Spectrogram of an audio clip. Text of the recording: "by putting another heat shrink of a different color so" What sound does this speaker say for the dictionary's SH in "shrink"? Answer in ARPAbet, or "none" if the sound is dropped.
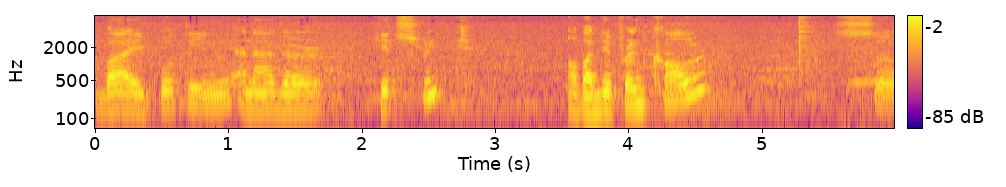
S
